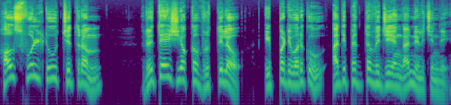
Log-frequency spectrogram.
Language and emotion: Telugu, neutral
